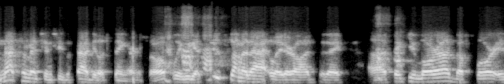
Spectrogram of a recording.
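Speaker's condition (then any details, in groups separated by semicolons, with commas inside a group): No condition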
